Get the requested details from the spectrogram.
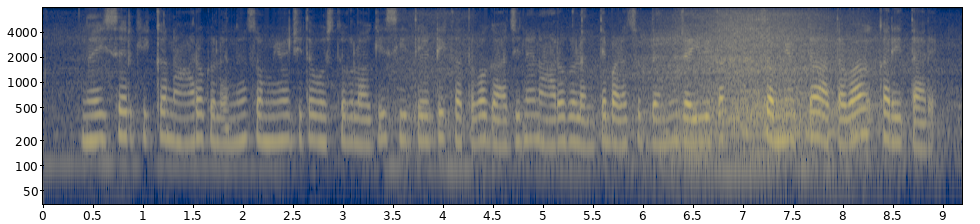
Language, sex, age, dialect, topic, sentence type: Kannada, female, 18-24, Mysore Kannada, agriculture, statement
